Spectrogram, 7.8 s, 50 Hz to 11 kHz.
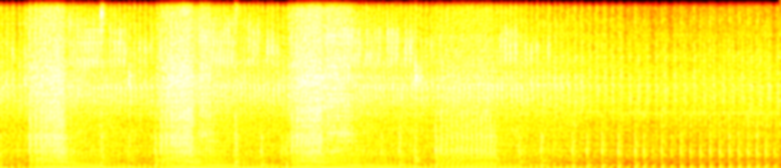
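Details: Royal Enfield 350 cafe racer, carburettor needle raised, no choke, started by tickling the carburettor: strong throttle blips, then the single settles into an even thump-thump idle with no misses, a healthy cold start.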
